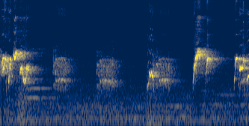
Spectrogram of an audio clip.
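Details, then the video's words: Red-whiskered bulbul with the Nam Đông, Huế voice, singing a training song meant to stir competition singing. Short clear whistled phrases come about every half second, alternating bright rising notes with softer lower slurs. A quiet hum is audible. "Luyện giọng Chào Mào Nam Đông Huế"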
